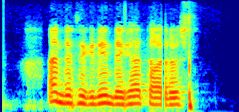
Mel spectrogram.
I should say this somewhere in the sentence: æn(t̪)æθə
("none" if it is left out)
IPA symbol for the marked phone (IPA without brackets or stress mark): d̪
